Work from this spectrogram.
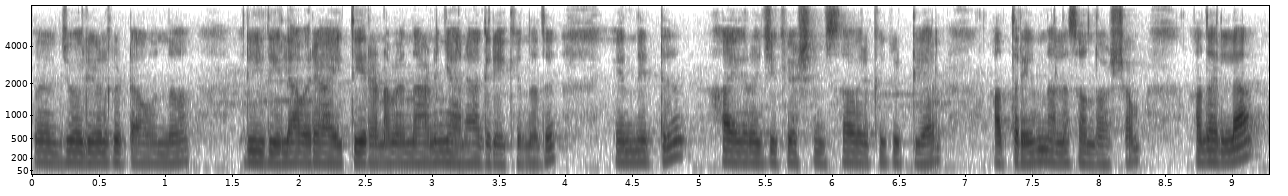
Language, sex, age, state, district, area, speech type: Malayalam, female, 45-60, Kerala, Palakkad, rural, spontaneous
